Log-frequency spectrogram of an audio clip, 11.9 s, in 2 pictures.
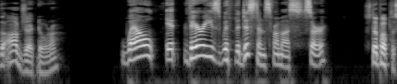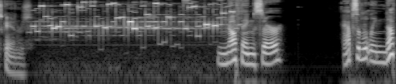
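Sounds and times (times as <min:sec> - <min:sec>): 
speech: 0:00.0 - 0:01.0, 0:01.8 - 0:06.8, 0:09.2 - 0:10.3, 0:11.1 - 0:11.8
alarm ringing: 0:06.4 - 0:09.9.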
